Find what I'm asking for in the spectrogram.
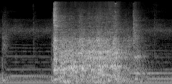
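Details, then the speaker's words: Cranking a 6.5 turbo diesel HMMWV with all glow plugs reinstalled, camera near the starter and flywheel: starter engages sharply, strong even cranking with no rattle or binding; earlier rattle likely from plugs being out; normal cranking. "that time sounded great. Maybe just with all the glow plugs out, I was getting more rattle, but yeah, sounds good."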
